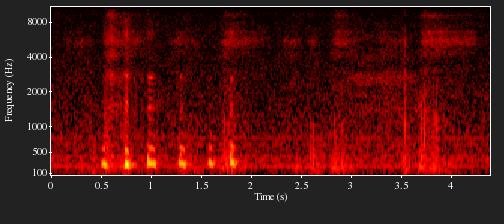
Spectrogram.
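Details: A run of short, quick, rattling snorts, then softer breathing, from a sleeping young child with a chromosome disorder, epilepsy, autoimmune disorder and lung issues; parent says he is fine; snoring.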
